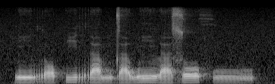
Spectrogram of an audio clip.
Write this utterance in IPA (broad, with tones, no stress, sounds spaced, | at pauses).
ɾ ĩ˨ r ɔ˨ p i˦ r a˨ m d a˨ w ĩ˦ l a˨ z o˦ f uː˨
